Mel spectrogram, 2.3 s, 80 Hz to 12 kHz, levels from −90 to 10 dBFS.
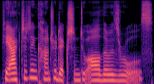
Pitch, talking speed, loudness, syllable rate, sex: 210 Hz, 210 wpm, -22 LUFS, 6.0 syllables/s, female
